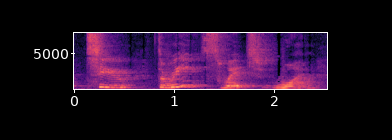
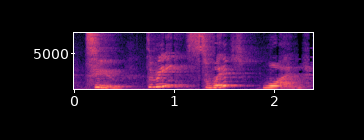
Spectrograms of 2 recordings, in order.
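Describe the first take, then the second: No difference in how they are said.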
